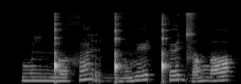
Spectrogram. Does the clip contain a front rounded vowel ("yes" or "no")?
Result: yes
